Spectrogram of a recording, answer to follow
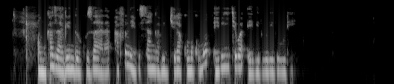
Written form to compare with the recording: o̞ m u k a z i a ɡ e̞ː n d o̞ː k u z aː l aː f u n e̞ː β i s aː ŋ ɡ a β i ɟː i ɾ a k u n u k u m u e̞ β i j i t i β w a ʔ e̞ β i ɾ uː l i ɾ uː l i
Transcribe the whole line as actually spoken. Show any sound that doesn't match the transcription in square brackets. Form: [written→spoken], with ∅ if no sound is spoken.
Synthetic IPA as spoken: o̞ m u k a z i a ɡ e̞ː n d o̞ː k u z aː l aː f u n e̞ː β i s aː ŋ ɡ a β i ɟː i ɾ a k u [n→m] u k u m u e̞ β i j i t i β w a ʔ e̞ β i ɾ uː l i ɾ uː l i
